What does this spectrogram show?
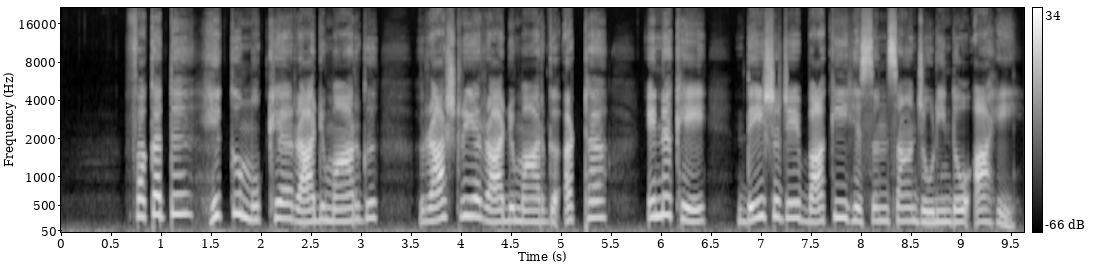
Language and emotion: Sindhi, neutral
